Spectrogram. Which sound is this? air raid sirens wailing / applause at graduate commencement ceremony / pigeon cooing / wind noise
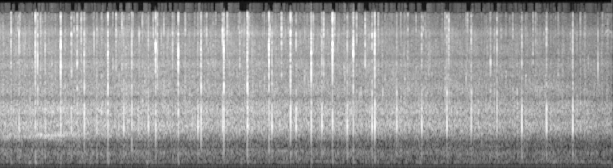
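applause at graduate commencement ceremony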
